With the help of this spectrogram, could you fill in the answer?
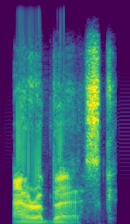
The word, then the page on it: arabesque: British English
